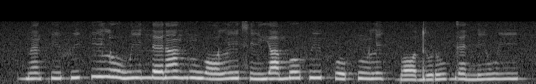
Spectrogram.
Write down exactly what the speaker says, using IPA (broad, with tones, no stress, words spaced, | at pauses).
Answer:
bɛ̃˨ki˨fi˨˦ kĩ˦lo˦˨wi˧ nɛ˧ɾã˦ ɡũ˧wɔ˨lĩ˧ sĩ˨ja˧mo˦fĩ˦ fo˧fũ˧li˧ ɡ͡bɔ˨du˨ɾu˨˦ɡɛ˦˨ ni˨˦wi˦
